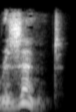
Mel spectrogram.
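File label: "resent", British English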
